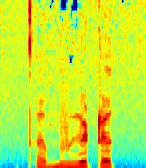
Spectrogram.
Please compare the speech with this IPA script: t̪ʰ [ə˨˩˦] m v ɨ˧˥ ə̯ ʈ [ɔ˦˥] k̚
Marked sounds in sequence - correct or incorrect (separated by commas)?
correct, incorrect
